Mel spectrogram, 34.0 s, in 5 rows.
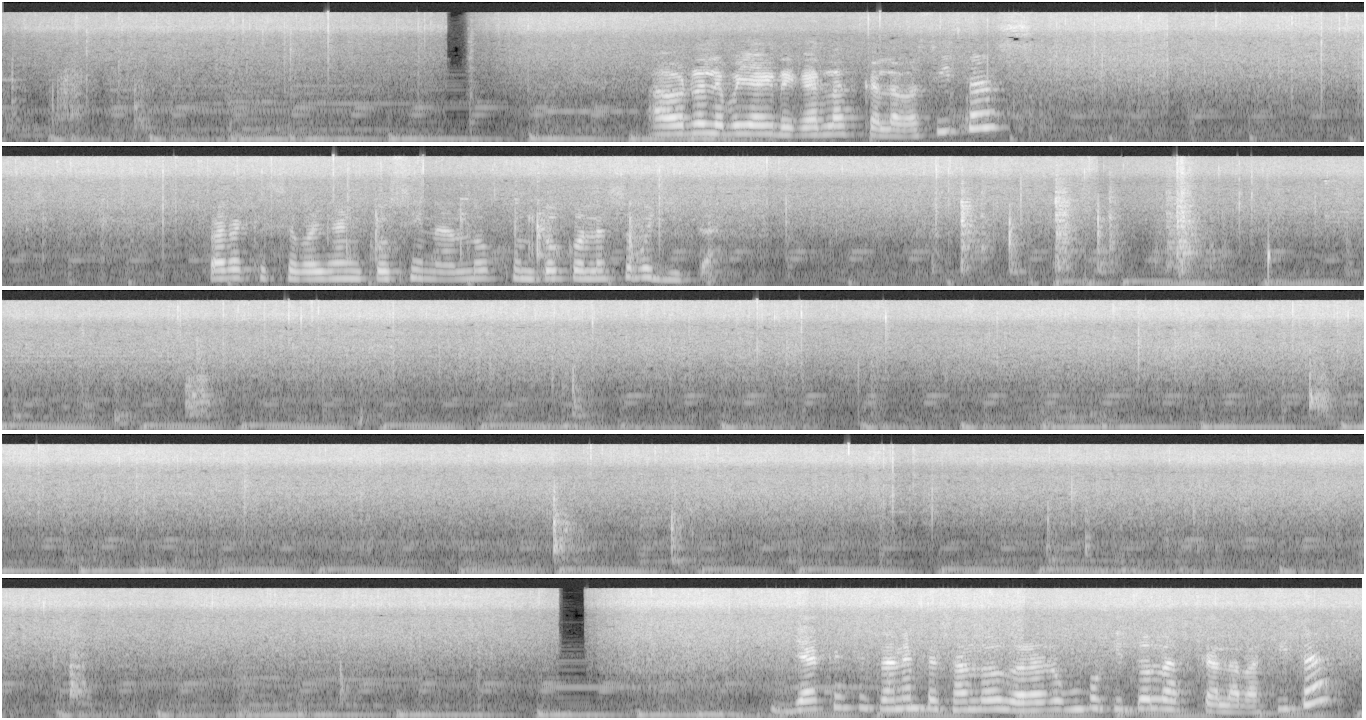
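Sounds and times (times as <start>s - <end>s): vegetables sizzling in oil: 0.0s - 34.0s
utensil clicking against pan: 11.5s - 14.8s.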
